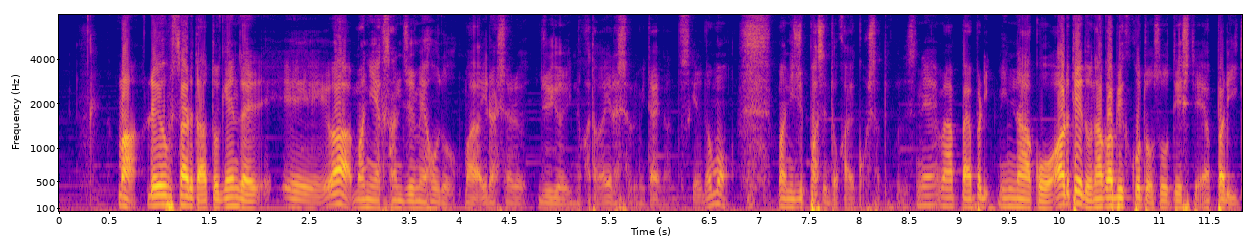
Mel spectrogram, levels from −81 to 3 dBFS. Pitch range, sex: 95-125 Hz, male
